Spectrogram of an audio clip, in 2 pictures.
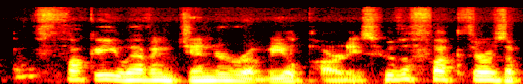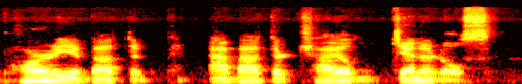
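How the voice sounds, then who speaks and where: A man's voice: fairly low pitch, expressive, fast, warm tone, husky. A man chatting casually as a co-host, joking and ranting sarcastically with plenty of swearing. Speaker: co-host reading and mocking fan fiction.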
